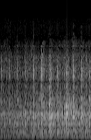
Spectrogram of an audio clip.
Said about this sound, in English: Here's a five-star bulletin from Buzz Corey. It's coming over the teletype here in the newsroom of Terra's biggest newspaper, the Outer Space Dispatch.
